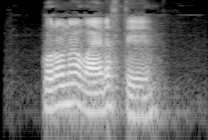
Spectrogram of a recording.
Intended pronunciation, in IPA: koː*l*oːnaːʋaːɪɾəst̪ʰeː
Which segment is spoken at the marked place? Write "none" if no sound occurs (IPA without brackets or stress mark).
ɾ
